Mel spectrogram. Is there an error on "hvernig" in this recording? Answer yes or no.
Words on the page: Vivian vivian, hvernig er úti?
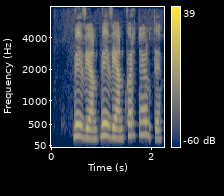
no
